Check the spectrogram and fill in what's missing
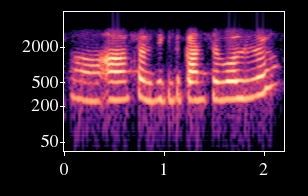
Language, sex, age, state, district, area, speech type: Urdu, female, 18-30, Uttar Pradesh, Gautam Buddha Nagar, urban, conversation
